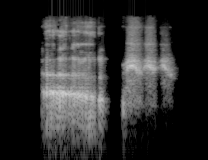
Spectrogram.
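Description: belch

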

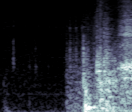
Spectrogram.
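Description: door being closed

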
